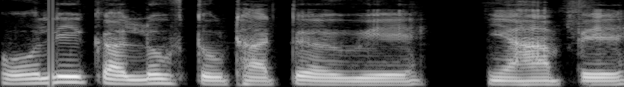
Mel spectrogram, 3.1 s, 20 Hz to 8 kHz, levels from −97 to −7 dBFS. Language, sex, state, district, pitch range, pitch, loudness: Hindi, male, Uttar Pradesh, Ghazipur, 115-145 Hz, 125 Hz, -24 LUFS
